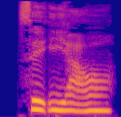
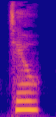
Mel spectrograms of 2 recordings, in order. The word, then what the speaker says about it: Ciao: Ciao, đọc là treo, chào chào trong tiếng Ý có thể dùng để chào hỏi hoặc tạm biệt.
